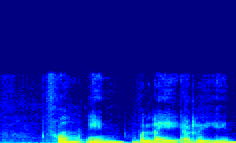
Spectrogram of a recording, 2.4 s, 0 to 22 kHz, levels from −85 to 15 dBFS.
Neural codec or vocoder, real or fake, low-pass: codec, 24 kHz, 1.5 kbps, HILCodec; fake; 10.8 kHz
